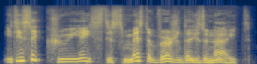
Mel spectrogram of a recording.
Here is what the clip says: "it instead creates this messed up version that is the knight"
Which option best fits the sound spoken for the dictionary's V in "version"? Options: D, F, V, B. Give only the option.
V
